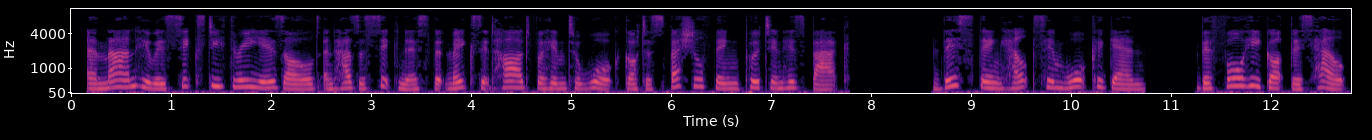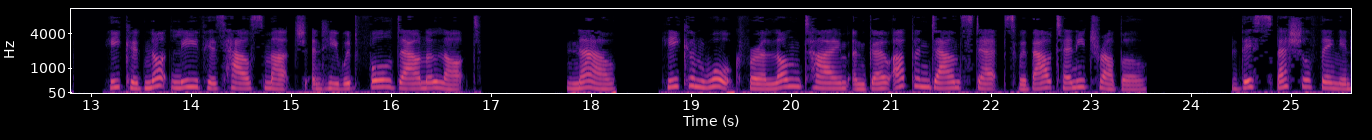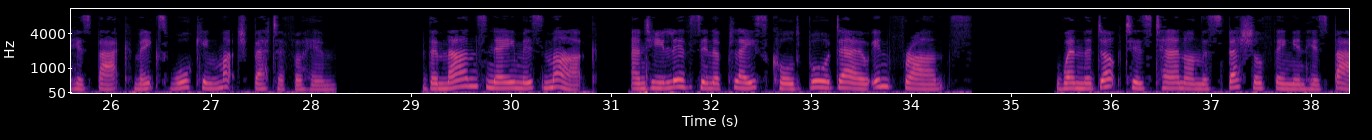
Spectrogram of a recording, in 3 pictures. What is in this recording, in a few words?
Beginner SLOW Reading, English; English Newsroom; Special Thing in Back Helps Man Walk Again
